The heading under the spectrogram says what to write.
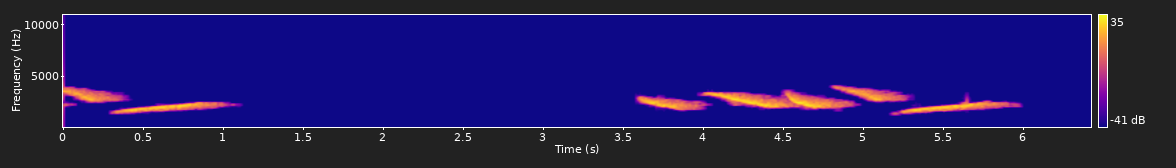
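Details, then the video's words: Green-winged saltator song of loud, clear whistled notes: a short two-note phrase, then after a pause a longer run of five slurred notes, the last rising. "O MELHOR CANTO PARA ESQUENTAR QUALQUER TRINCA FERRO"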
